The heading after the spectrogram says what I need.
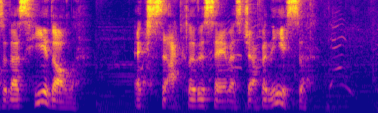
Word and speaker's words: Hidan: But the average Norwegian man, he would actually pronounce it as Hidan, exactly the same as Japanese.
